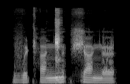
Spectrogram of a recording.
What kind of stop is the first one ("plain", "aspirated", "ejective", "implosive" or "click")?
aspirated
